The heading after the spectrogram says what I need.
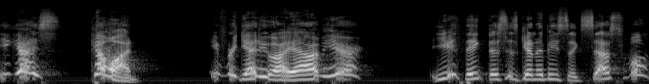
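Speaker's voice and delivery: very high, loud, amused mocking voice. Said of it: "God's just laughing, going".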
